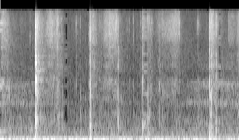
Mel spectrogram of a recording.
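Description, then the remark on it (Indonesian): Tarot cards being shuffled for a love reading for the sign Libra, heard as a handful of sharp, papery snaps and flicks at uneven intervals over a soft, steady background, with no one speaking. “Kartu yang keluar adalah universe ataupun semesta.”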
